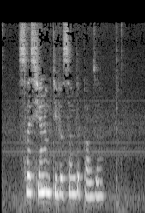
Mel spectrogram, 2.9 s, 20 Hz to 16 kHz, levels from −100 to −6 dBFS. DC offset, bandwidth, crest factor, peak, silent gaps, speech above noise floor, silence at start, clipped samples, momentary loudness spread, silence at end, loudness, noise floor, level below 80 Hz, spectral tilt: under 0.1%; 11.5 kHz; 18 dB; -4 dBFS; none; 32 dB; 0.4 s; under 0.1%; 13 LU; 0.8 s; -19 LUFS; -50 dBFS; -60 dBFS; -2.5 dB/octave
